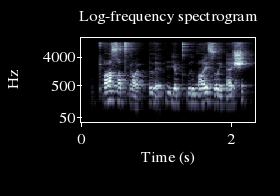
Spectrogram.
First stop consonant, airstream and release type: ejective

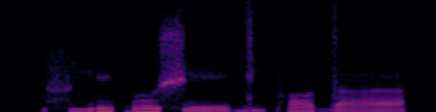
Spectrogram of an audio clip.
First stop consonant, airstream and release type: implosive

